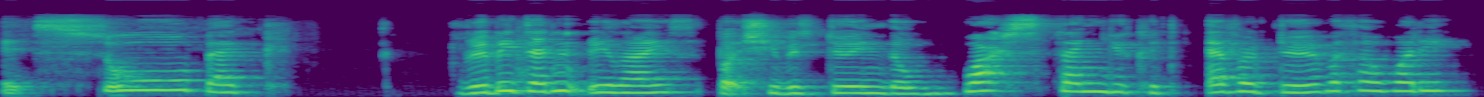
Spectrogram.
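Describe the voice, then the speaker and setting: A woman with a high, unhurried voice reads a children's storybook aloud the way a teacher would, keeping it simple and expressive, gasping audibly and tossing questions and asides to her young listeners. The lo-fi recording has an echoey room sound.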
